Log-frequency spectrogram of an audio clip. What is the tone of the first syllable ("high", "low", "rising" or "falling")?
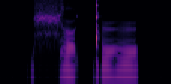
high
